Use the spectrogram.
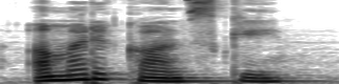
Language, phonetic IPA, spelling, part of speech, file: Ukrainian, [ɐmereˈkanʲsʲkei̯], американський, adjective, Uk-американський.ogg
- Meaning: American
